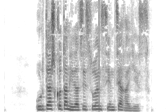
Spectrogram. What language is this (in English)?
Basque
